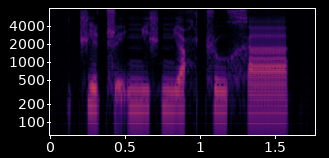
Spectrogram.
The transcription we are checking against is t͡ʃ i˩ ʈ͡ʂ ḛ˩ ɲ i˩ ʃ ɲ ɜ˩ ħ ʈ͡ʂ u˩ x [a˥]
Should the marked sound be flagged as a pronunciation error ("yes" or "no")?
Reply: yes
